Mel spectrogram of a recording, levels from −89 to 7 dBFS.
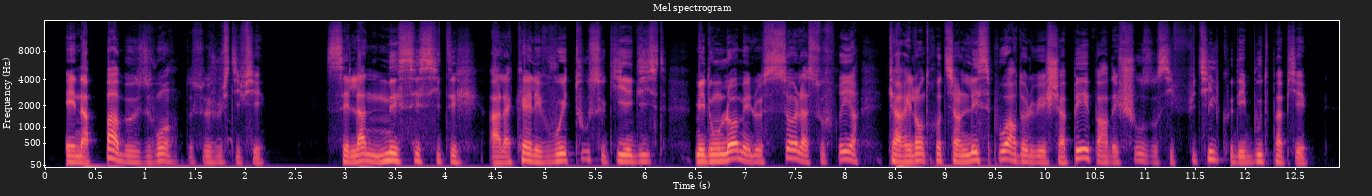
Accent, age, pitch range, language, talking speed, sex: French, 20-39, 105-135 Hz, French, 200 wpm, male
